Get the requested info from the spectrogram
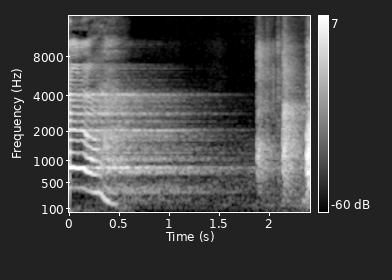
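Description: A woman's last sung note, held with vibrato, slides down in pitch and falls away as the backing music rings out and fades almost to silence. A sudden noisy burst starts near the end.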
